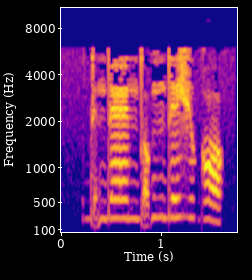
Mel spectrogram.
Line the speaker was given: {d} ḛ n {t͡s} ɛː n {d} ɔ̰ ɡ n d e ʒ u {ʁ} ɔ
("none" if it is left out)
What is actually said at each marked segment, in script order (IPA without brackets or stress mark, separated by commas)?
d, d, d, ɡ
